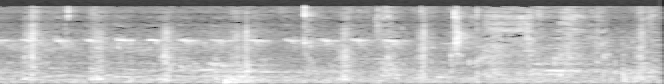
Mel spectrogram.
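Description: Close-miked eating sounds of chicken and rice eaten by hand: chewing, lip smacks and wet mouth clicks. A faint high chirp repeats several times a second behind it, stopping about three seconds in.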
